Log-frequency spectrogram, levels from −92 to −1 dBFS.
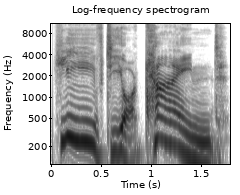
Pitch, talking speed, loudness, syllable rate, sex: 180 Hz, 135 wpm, -17 LUFS, 2.9 syllables/s, male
